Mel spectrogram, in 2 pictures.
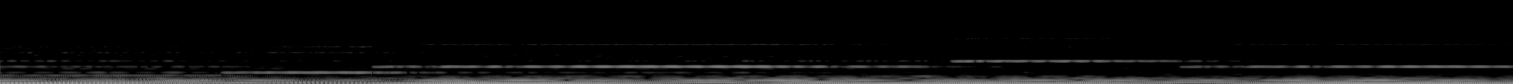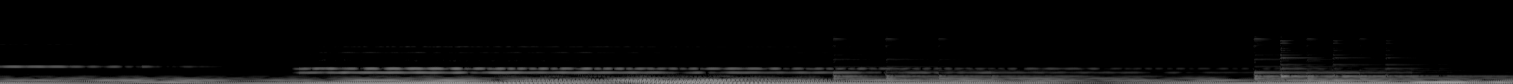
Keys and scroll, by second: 1.2 ctrl+z, 6.7 ctrl+z, 12.6 ctrl+z, 28.0 ctrl+z.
